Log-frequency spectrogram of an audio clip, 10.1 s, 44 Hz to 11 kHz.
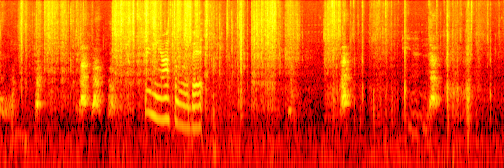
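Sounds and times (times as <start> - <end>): paper rustling and crinkling: 0.0 - 8.0, 8.6 - 10.0.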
